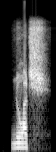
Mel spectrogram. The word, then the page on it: nautch: American English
